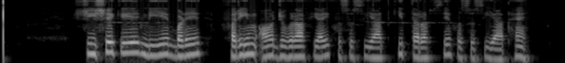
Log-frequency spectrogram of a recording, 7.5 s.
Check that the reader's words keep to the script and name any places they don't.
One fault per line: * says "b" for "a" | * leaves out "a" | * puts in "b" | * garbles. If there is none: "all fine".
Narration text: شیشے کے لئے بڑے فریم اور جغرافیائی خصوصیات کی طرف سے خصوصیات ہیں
all fine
